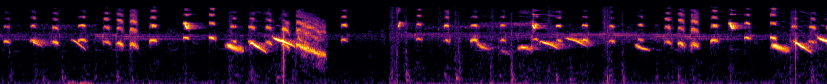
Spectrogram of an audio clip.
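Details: Green-winged saltator warm-up song for stimulating captive tournament birds: quick high chips repeated several times a second, broken by loud downward-slurred whistles, with a brief pause near the middle before the chipping resumes.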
